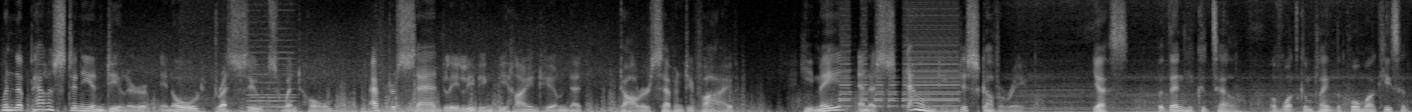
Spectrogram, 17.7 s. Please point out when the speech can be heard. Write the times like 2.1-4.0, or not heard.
0.0-9.2, 10.1-12.8, 13.7-17.6.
